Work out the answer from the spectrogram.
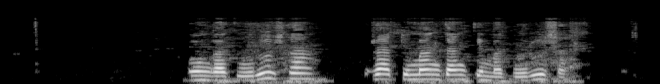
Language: Yauyos Quechua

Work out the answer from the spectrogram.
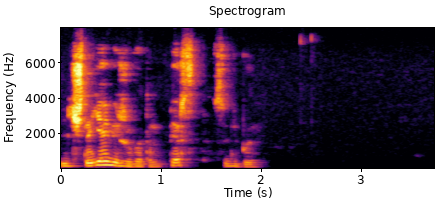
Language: Russian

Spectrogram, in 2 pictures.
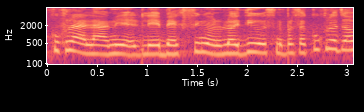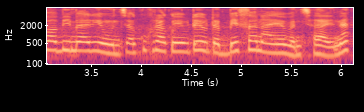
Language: Nepali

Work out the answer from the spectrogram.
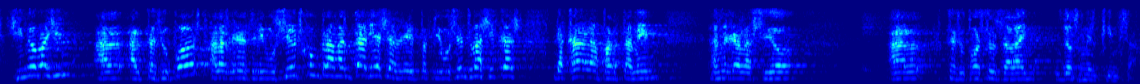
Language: Catalan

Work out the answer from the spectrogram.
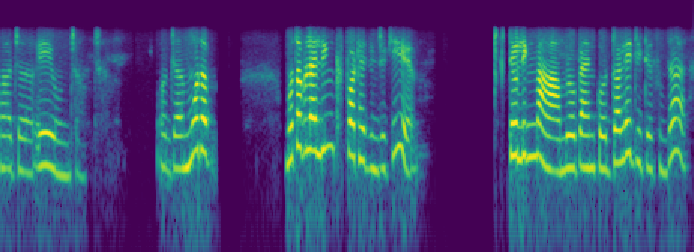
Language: Nepali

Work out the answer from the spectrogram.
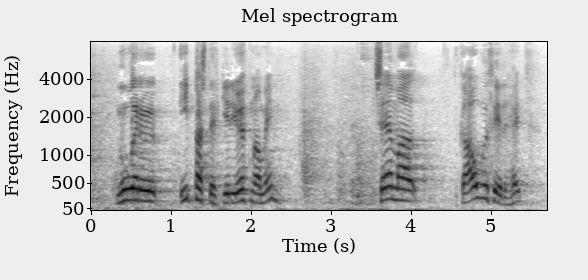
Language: Icelandic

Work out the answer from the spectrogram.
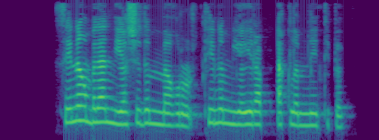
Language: Uyghur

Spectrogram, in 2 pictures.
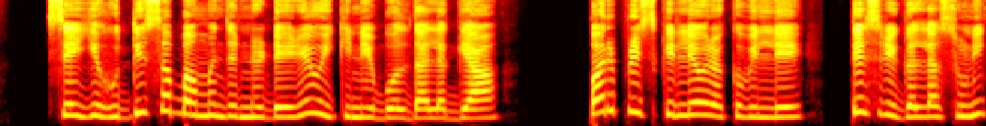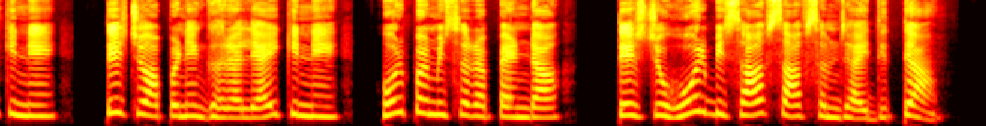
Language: Mandeali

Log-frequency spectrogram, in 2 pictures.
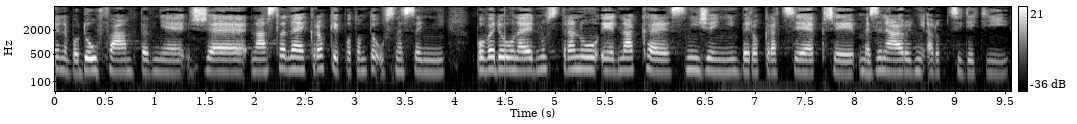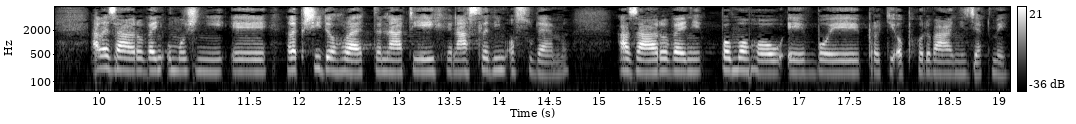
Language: Czech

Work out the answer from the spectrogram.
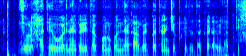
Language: Marathi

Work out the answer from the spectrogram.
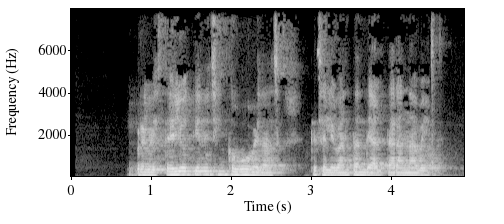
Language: Spanish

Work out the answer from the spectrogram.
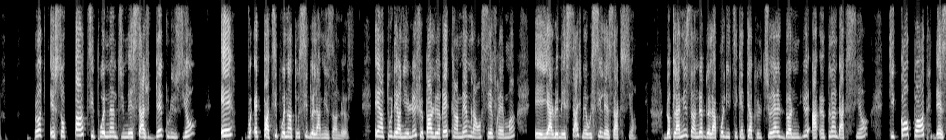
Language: French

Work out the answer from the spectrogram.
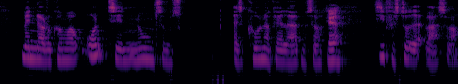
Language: Danish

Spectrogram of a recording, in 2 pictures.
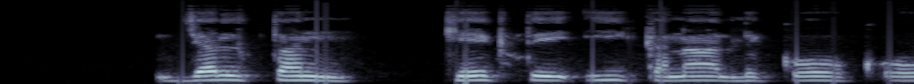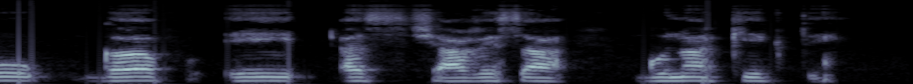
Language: Brahui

